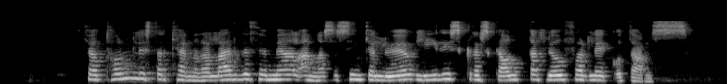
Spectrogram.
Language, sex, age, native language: Icelandic, female, 40-49, Icelandic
